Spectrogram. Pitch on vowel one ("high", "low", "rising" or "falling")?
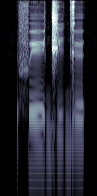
low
